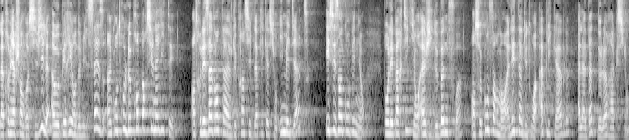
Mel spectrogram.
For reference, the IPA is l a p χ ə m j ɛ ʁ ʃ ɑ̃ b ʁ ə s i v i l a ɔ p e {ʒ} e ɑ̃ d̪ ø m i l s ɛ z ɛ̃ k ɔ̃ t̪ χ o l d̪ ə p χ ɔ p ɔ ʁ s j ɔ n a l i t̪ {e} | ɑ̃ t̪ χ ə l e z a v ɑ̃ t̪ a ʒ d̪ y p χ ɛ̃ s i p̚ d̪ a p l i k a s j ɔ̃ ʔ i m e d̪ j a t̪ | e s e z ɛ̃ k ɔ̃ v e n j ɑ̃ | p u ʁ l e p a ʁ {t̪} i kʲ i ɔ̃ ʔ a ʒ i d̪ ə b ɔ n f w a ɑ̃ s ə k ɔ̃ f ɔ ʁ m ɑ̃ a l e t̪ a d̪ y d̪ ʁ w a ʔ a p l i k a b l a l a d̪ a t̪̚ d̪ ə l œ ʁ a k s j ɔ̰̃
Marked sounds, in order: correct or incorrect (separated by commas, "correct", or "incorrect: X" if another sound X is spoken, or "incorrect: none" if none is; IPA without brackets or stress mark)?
incorrect: ʁ, correct, correct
